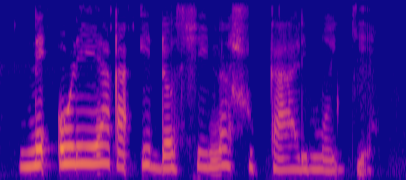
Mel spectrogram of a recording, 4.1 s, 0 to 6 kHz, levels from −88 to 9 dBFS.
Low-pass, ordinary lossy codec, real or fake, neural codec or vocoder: 5.4 kHz; none; real; none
